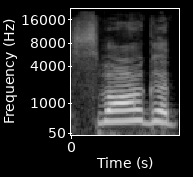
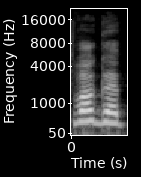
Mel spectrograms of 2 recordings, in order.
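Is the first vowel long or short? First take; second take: long; short. First: The first vowel is held long. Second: The first vowel is cut short. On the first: This is the form that should be written. The speaker calls it right. "ಸ್ವಾಗತ ಅಂತ ಬರಿಬೇಕಾಗಿರುತ್ತೆ" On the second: This is how people around these cities say it. The speaker calls it wrong. "ಸ್ವಗತ ಅಂತಾರೆ ಇಲ್ಲಿ. ಸಾನ ಇಳಿಸೋದೇ ಇಲ್ಲ"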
